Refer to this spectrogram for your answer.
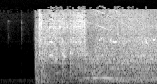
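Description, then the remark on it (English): After a brief moment of near silence, a car engine abruptly catches and roars to life, then keeps running loud with a steady, rough mechanical rumble and no voices. “On the WTOP car review, as we take a look at a vehicle that has no internal combustion engine to crank up, it's Toyota.”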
